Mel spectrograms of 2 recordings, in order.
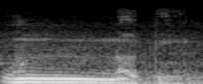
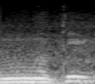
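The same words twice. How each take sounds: First: The n sound is held with a short gap. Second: The n sound glides on with no hold. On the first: The speaker calls it right. "এইটুকু gap দিতে হবে" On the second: The speaker calls it wrong. "তুমি উচ্চারণ করছো উন্নতি, মনে হচ্ছে নয় জফলা দিয়ে"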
